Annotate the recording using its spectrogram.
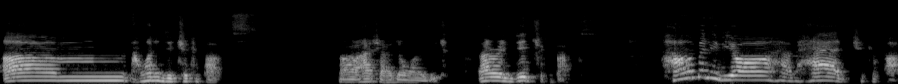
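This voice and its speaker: With music in the background, a woman speaks at a fairly low pitch that swings very widely. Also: big swings in loudness. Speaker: statistics instructor. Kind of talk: classroom lecture. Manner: slow.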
